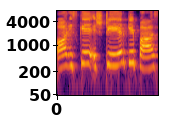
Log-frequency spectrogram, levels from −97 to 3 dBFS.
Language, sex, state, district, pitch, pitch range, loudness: Hindi, female, Bihar, Bhagalpur, 290 Hz, 270-325 Hz, -13 LUFS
